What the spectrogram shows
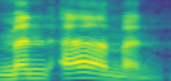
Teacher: إذا جاء بعد النون همزة يظهرون النون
